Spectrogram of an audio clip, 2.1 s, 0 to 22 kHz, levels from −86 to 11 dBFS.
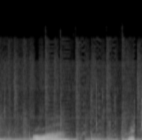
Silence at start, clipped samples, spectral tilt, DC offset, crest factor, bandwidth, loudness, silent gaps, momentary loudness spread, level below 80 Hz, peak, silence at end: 0 s; under 0.1%; -7.5 dB/octave; under 0.1%; 16 dB; 16 kHz; -29 LUFS; none; 13 LU; -38 dBFS; -12 dBFS; 0 s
